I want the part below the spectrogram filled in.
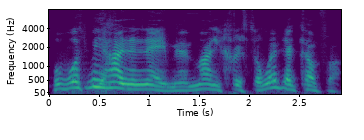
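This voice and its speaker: A man's voice: fairly high pitch, lively intonation, moderate pace, slightly rough. A man hosting a casual interview, hyped up and slangy, repeating his phrases. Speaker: interviewer host.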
